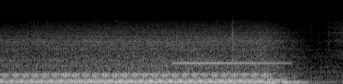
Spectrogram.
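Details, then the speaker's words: 2006 Dodge Magnum AWD, 5.7 L Hemi, after replacing starter motor. Starts then smooth, even idle with steady low rumble, no knocks or grinding, barely audible: normal idle. "Oh, yeah. Barely even hear it. So much better."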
